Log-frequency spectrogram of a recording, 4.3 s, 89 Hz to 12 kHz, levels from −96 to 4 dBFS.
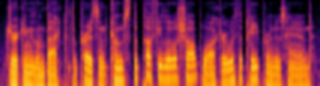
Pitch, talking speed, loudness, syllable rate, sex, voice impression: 105 Hz, 255 wpm, -18 LUFS, 6.3 syllables/s, male, very masculine, adult-like, thick, slightly fluent, cool, slightly calm, sweet, slightly kind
